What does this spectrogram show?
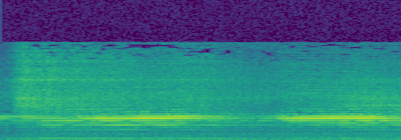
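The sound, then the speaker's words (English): A car alarm blares with a shrill, steady electronic tone that swells and fades in two waves over a low droning hum, moderately loud with no one speaking. “The friggin' alarm that was going off, it was like, it wasn't even a Kia.”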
